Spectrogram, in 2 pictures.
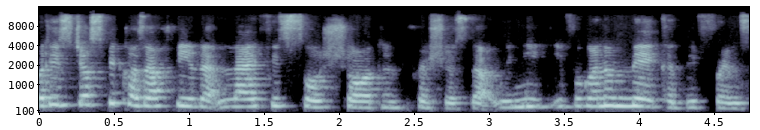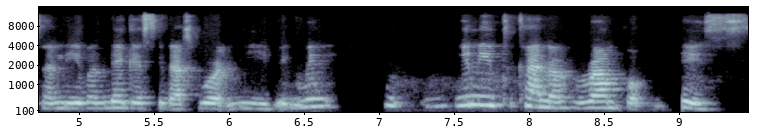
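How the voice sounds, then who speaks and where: A Jamaican accent, lively intonation and a fairly quick pace. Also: woman, fairly high pitch for a woman. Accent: Jamaican, described as melodic. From Jamaica, Westmoreland. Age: 40s. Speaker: nurse and motivational speaker. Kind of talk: interview conversation. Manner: direct.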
